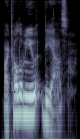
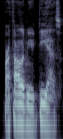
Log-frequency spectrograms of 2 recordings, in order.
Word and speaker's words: Bartolomeu Dias: I want to start out by saying that Diaz is often referred to in his anglicized pronunciation, Bartholomew Diaz. I'm going to try and stick to the Portuguese pronunciation, but know that I grew up calling the guy Bartholomew, so forgive me if I mess up the name during the podcast.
